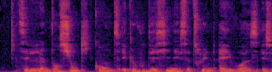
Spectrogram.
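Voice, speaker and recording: Through audible room echo and noticeable background noise, a woman with a fairly low pitch speaks fairly slowly with fairly even intonation. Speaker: medium and spiritual guide. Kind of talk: live spiritual guidance talk. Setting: livestream from home. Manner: hesitant, many fillers.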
